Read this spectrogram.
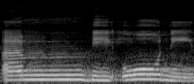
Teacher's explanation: نون کو ہم نے میم میں بدل کے پڑھنا ہے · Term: اقلاب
